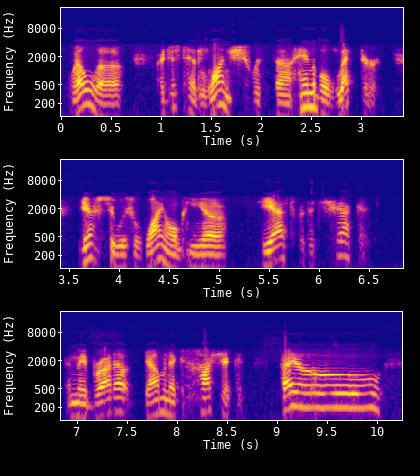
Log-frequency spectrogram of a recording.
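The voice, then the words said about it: Bad Johnny Carson impression. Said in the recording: “bad Johnny Carson impersonation”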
